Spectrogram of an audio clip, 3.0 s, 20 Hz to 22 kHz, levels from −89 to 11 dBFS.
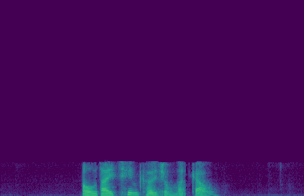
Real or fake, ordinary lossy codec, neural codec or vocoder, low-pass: fake; AAC, 16 kbps; codec, 16 kHz, 1.1 kbps, Voila-Tokenizer; 7.2 kHz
